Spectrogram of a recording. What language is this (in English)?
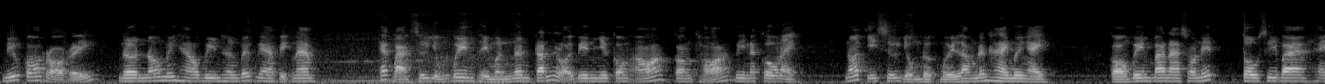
Vietnamese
